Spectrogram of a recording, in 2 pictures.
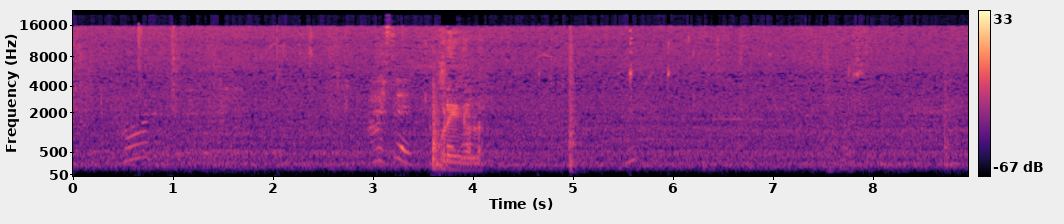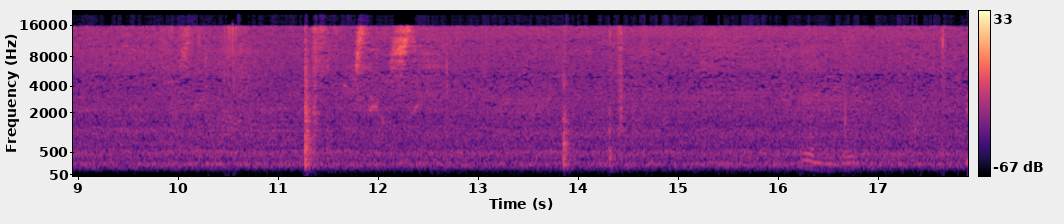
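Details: Honey bees at a hive on a Bangladeshi bee farm, with the queen bee shown: a steady, low droning hum of many bees throughout, with brief handling clicks and knocks and men talking in Bengali nearby.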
